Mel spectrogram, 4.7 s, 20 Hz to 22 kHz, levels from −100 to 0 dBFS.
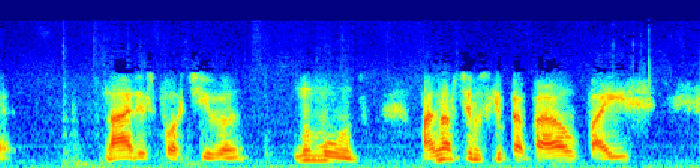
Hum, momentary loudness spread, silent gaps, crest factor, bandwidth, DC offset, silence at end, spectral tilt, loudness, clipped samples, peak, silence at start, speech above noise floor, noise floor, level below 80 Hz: none; 11 LU; none; 20 dB; 7.6 kHz; under 0.1%; 0 s; -6.5 dB/octave; -21 LUFS; under 0.1%; -2 dBFS; 0 s; 28 dB; -49 dBFS; -54 dBFS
